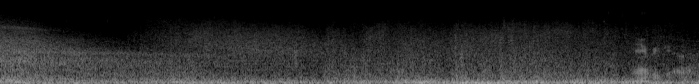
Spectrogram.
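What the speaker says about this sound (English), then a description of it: "we've got the atom cannons online." Atom cannons fire in the Forts real-time strategy game, a dense, rumbling barrage of booming blasts that keeps going throughout, loud and unbroken.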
